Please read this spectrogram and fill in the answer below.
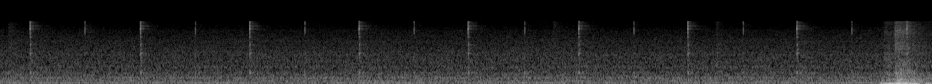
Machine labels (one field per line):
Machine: valve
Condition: normal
